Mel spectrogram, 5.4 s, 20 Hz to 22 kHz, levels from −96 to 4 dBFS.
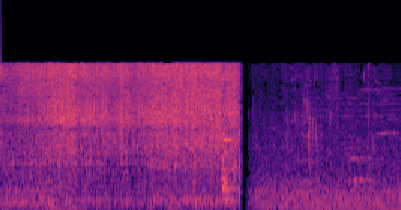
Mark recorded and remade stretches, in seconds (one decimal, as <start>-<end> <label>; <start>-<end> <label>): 0.0-1.0 recorded; 1.0-2.0 remade; 2.0-5.4 recorded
